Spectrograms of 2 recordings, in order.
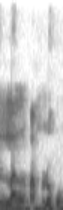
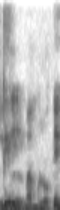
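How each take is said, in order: First: It begins with 'lal' and ends in 'u'. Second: It begins with 'lil' and ends in 'i'. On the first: The speaker calls it wrong. "tidak bisa dibaca lal mamluku, nggak bisa" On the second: The speaker calls it right. "Harus lil mamluki"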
